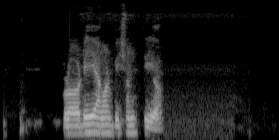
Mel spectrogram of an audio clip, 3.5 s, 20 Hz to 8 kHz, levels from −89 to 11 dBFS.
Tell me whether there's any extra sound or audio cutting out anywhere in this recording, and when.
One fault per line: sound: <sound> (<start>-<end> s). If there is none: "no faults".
no faults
